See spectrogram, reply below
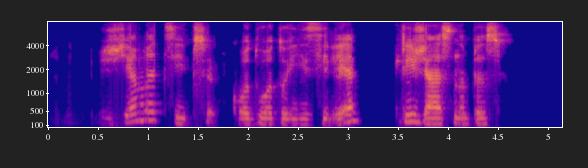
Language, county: Lithuanian, Vilnius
